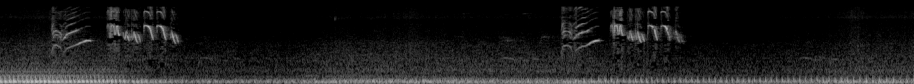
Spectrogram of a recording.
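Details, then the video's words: Yellow-fronted canary singing, played to encourage birds to sing. Two longer bursts of high sweeping notes and rapid chirps come about five seconds apart, with heavy low rumbling noise throughout. "Suara pancingan Burung Mozambik AGAR LANGSUNG GACOR"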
